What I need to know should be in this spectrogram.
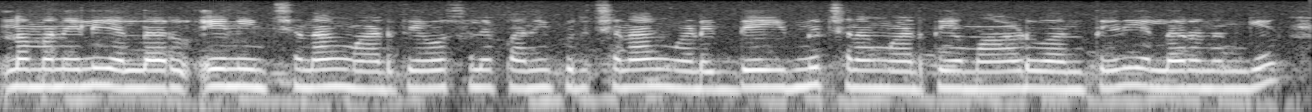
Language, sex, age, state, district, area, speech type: Kannada, female, 18-30, Karnataka, Koppal, urban, spontaneous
